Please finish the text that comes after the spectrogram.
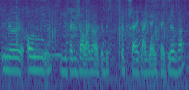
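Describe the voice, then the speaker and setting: A woman's voice: fairly low pitch, little pitch movement, racing, gravelly, rough recording. A young woman with a Québécois French accent, chatting casually to camera as a travel vlogger, gushing and mixing English words into her talk. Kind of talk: casual vlog chat to camera. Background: background music.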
